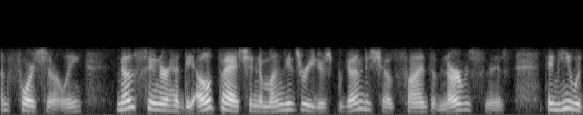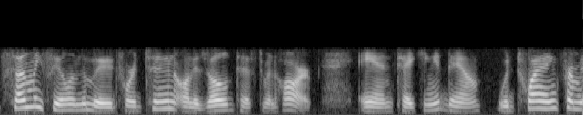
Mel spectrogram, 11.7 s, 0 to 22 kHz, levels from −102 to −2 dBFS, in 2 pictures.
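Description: From start to finish the speech carries AMR narrowband mobile codec damage. The audio was squeezed through an 8 kHz phone codec that rebuilds the voice from a vocal-tract model and a few excitation pulses, leaving a plainly audible buzzy, synthetic edge consistent with a mid-rate mode near 10.2 kbps. The band runs roughly 300 Hz to 3.4 kHz, so a spectrogram shows a hard ceiling with nothing above 3.6 kHz and thinned lows.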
